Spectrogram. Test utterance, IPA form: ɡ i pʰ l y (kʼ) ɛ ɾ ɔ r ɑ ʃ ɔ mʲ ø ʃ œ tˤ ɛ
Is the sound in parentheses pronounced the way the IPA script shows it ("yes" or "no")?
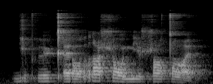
yes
